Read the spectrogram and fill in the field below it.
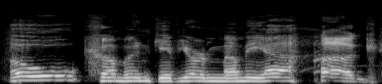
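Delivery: a mum gushing over her grown son; doting mum. Acted. Mother greets son.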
